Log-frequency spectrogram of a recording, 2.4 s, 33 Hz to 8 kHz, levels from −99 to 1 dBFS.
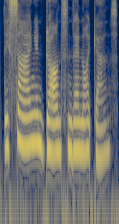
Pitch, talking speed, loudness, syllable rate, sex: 205 Hz, 200 wpm, -19 LUFS, 4.1 syllables/s, female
